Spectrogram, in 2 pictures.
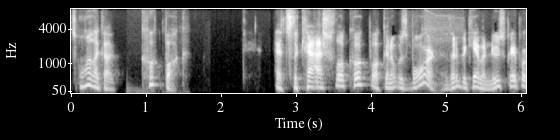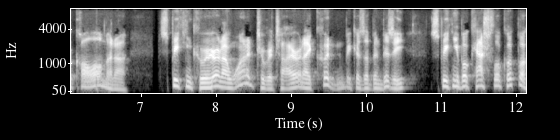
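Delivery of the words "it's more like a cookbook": private thought slipping out aloud. Retelling a remark once made under the breath: imitating muttering under breath. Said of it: "under my breath one day".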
